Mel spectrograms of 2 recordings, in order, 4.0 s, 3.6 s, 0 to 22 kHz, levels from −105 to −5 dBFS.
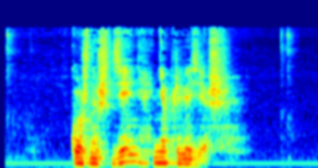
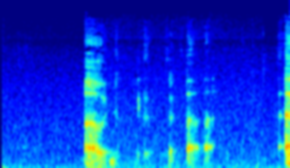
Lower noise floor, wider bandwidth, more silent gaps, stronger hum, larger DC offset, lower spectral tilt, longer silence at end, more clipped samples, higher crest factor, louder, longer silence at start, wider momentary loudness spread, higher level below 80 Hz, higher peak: second, -64 dBFS vs -71 dBFS; second, 11.5 kHz vs 14.5 kHz; neither; neither; neither; about the same, -5.5 dB/octave vs -5 dB/octave; first, 1.1 s vs 0 s; neither; second, 18 dB vs 24 dB; first, -24 LUFS vs -41 LUFS; second, 0.9 s vs 1.05 s; second, 8 LU vs 22 LU; first, -60 dBFS vs -66 dBFS; first, -6 dBFS vs -18 dBFS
